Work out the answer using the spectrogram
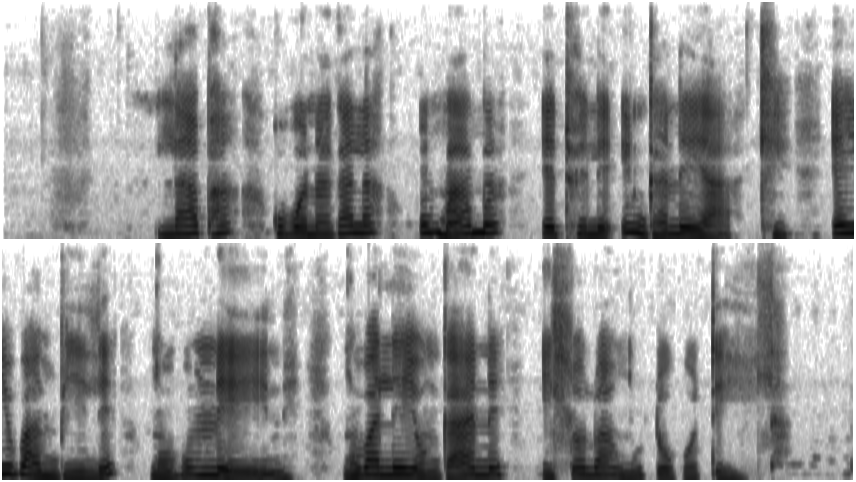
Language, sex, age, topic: North Ndebele, female, 18-24, health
